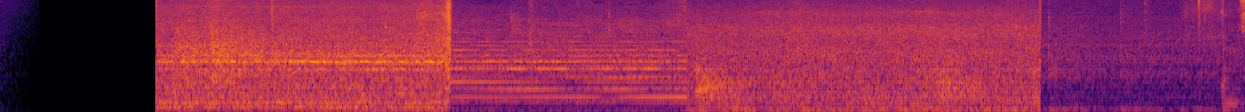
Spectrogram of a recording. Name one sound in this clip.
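A metro train rumbles and whines along the rails.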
